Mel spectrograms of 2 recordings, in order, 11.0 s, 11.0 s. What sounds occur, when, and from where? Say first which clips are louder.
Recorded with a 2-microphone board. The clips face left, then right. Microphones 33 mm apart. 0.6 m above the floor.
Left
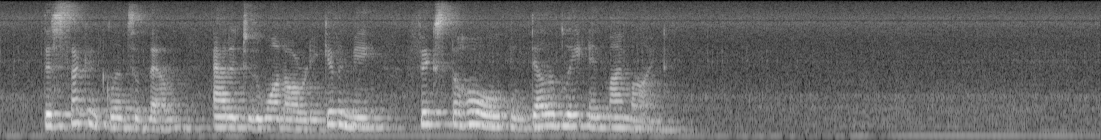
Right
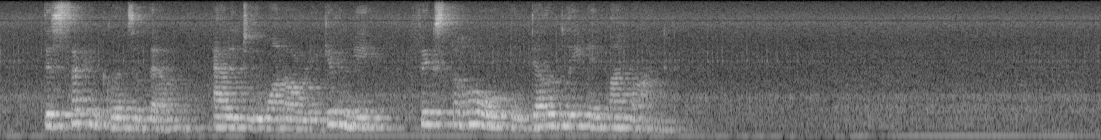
0.5 s a woman speaking: left 6 dB; 35° left (ahead or behind), 0.7 m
